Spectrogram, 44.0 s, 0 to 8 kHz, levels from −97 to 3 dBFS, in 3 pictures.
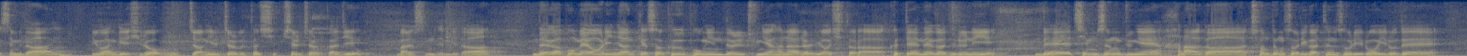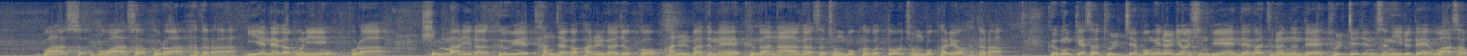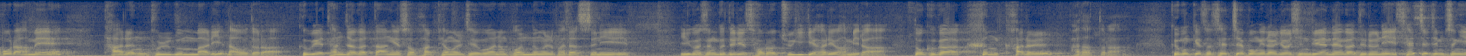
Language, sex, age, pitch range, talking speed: English, male, 40-59, 125-165 Hz, 130 wpm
